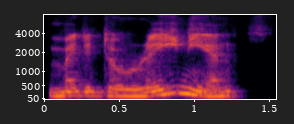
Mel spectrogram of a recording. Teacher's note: the primary stress is on the fourth syllable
